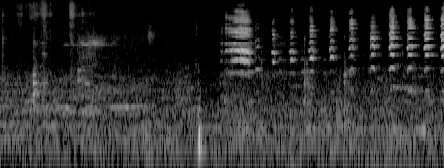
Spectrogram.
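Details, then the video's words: Hamerkop laughing call: a loud burst, then a steady series of sharp, high, nasal yelping notes repeated about three times per second, growing louder toward the end. "The Crazy Laughing sound of the Hammerkopf bird"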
